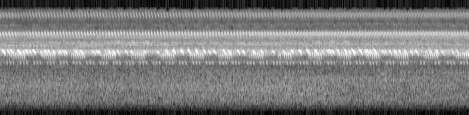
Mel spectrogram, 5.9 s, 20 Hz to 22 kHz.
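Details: Chorus of bell crickets and other crickets from Narita, Chiba, Japan, recorded with a TASCAM Portacapture X8. Bright, steady, high trilling with rapid pulses and an overlapping ringing tone, unbroken throughout.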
